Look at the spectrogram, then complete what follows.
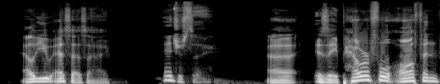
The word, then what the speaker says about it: Lussi: I keep saying Lucci. Nope. Lussi.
